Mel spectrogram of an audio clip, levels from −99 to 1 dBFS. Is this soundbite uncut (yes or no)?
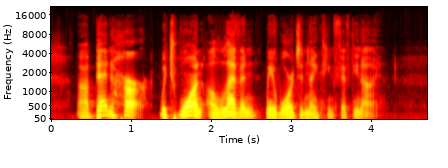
no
